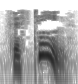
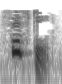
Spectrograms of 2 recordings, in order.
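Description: First: Put-on "fifteen" stressed on TEEN without dragging; natural final stress. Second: "fifty" stressed on a high FIF, short ending; natural first-syllable stress. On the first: Teacher now saying them naturally, "fifteen" stressed on TEEN. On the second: Teacher now saying them naturally, "fifty" stressed on FIF. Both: Shown as a demonstration. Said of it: "Now I'll say them naturally".

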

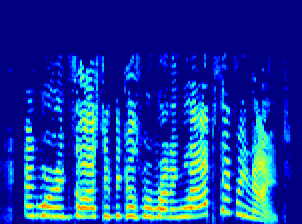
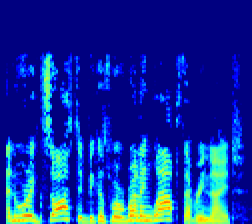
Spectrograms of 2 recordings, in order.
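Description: First: Piercingly high, loud mimicry; Nero squealing. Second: High, loud protest; Klaus crying out. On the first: Vice principal parrots the boy's complaint, squealing mockery. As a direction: squeal it back in mocking falsetto. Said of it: "he squealed". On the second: Exhausted boy explains to the vice principal, crying out. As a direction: cry out the complaint in exasperation. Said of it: "Klaus cried". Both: A narrator's reading.

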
